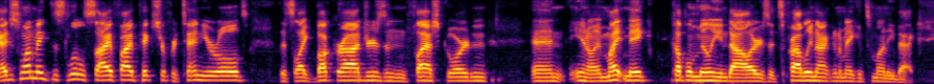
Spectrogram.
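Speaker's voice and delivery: ordinary talk, nothing marked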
